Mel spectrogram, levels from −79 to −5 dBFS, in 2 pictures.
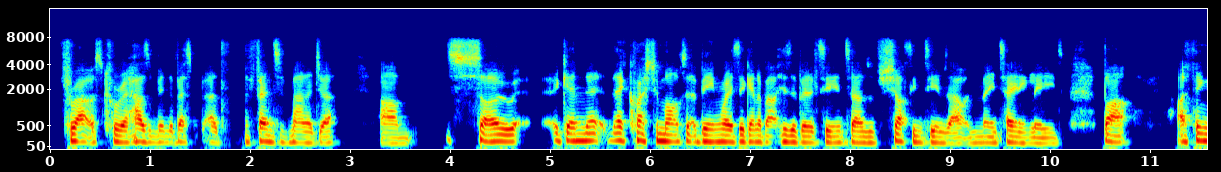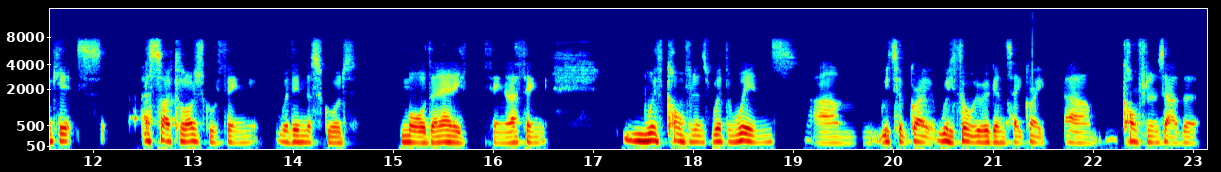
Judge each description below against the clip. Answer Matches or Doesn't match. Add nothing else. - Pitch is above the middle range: Doesn't match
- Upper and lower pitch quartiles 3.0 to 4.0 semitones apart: Matches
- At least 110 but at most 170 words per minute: Doesn't match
